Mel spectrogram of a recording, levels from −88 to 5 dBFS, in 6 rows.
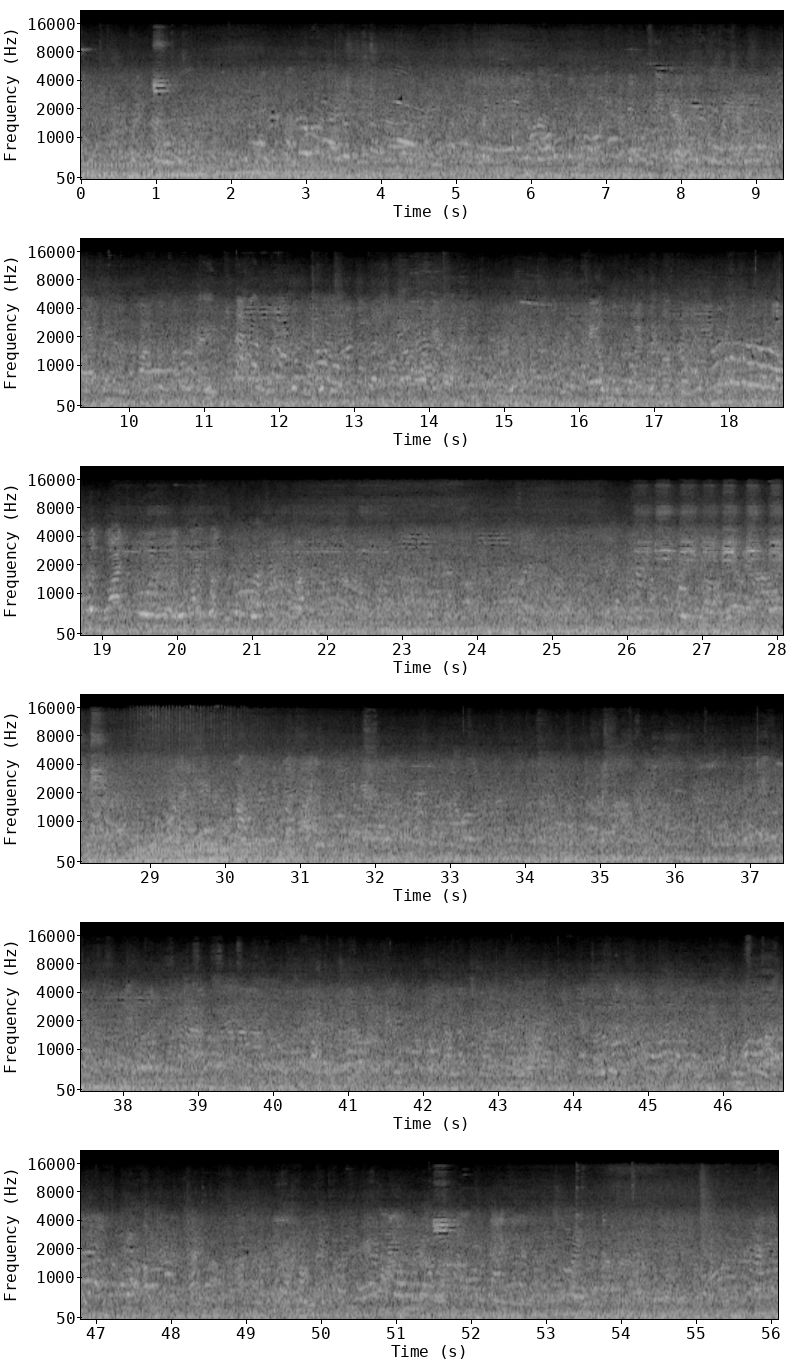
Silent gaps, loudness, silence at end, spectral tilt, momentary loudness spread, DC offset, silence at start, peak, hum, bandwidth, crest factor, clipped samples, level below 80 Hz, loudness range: none; -27 LUFS; 0 s; -5.5 dB/octave; 6 LU; under 0.1%; 0 s; -10 dBFS; none; 16 kHz; 16 dB; under 0.1%; -36 dBFS; 4 LU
